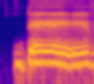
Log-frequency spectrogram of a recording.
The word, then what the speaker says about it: Dev: And Dave, it's spelled DEV, but Dave means angel or transparent form of God.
